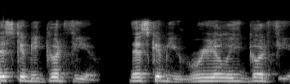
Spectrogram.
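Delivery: serious, low, hushed remark under the breath. Retelling what his friend said to him, retelling words under his breath. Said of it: "he goes under his breath".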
